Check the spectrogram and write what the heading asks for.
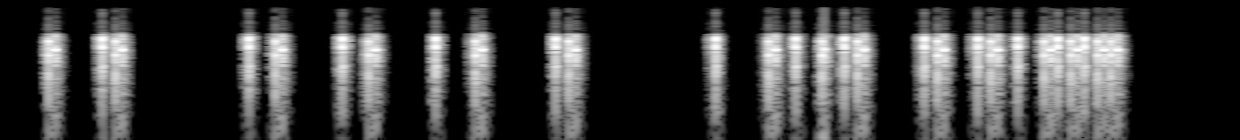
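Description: Computer mouse clicking: short sharp clicks, mostly in pairs, with a fast run of clicks near the end.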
